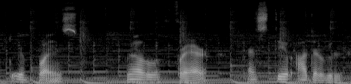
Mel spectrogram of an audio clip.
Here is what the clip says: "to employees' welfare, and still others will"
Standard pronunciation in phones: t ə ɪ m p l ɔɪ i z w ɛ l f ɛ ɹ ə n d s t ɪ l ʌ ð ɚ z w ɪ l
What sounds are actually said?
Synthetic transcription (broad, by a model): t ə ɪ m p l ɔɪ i s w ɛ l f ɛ ɹ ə n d s t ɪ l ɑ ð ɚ w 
